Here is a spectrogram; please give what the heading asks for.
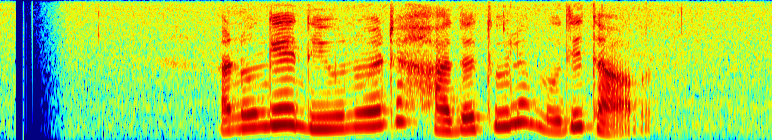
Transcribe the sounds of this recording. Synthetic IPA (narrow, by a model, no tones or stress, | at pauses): anuŋɡeːd̪iunuʋəʈəhad̪ət̪uləmud̪it̪a̰ːʋə̰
